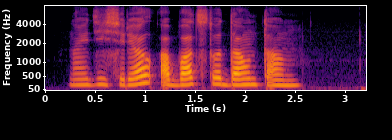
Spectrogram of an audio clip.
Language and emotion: Russian, neutral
